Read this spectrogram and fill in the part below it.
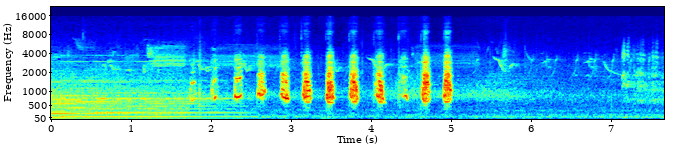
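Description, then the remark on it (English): A wild turkey gobbles in a rapid, rattling burst of about ten loud pulses lasting around three seconds, with quieter outdoor background before and after. “Just as fast as that bird came into Frank's life, it decided to go right back out of it.”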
